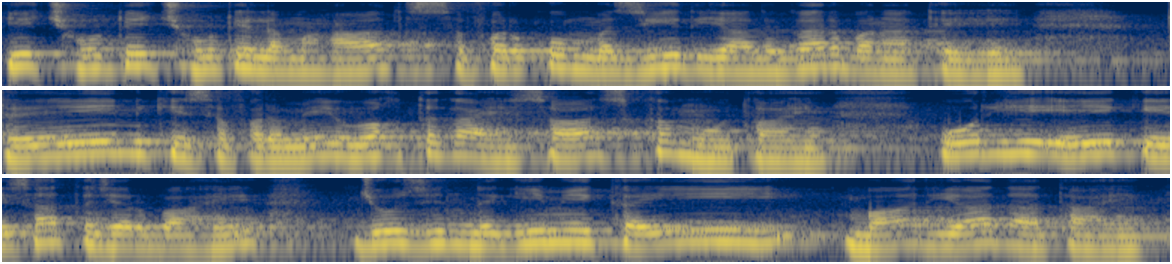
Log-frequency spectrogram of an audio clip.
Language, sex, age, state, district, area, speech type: Urdu, male, 18-30, Uttar Pradesh, Muzaffarnagar, urban, spontaneous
